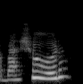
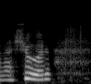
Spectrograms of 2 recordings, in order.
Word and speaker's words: Bajour: Acá en nuestro país hay una autora que es Cecilia Bashur, que se escribe Bajour, ¿no? Con J, Bashur, que la podés rastrear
